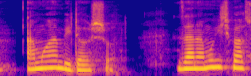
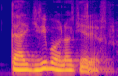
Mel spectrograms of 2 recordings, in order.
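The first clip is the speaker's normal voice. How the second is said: usual speaking voice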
